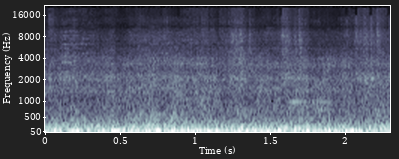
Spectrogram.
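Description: A long gondola freight train rolls past at a crossing, a loud continuous rumble of wheels and cars with faint rhythmic clatter and no voices.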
